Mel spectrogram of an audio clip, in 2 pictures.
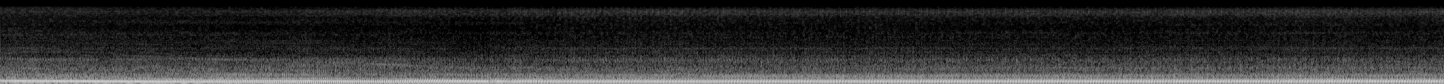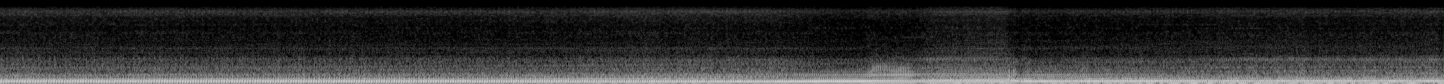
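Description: BMW R1200 GSA's flat-twin boxer engine pulling the bike along the road. The revs fall away over the first five seconds, then hold steady. About 23 seconds in they climb briefly and drop sharply, then settle into a steady run again.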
